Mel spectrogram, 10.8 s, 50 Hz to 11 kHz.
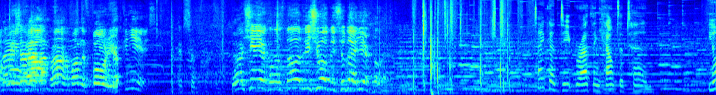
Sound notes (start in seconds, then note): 3.3 speaking russian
